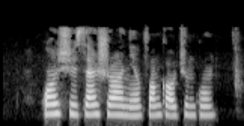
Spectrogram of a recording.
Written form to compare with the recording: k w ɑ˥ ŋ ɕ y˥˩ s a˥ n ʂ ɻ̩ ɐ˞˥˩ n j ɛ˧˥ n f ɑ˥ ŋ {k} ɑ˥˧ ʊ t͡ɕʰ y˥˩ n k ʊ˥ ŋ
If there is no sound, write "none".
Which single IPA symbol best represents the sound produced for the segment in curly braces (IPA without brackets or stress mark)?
k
